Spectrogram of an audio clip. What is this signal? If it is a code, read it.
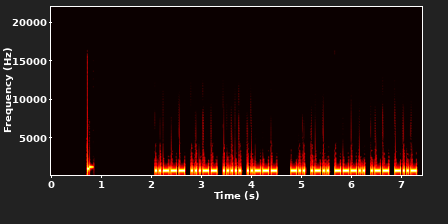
Morse code, heard as a keyed tone, about 28 wpm, 700 Hz. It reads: 2352 DL8WX
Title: Worked All Europe DX Contest - QTC Exchange - 30wpm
